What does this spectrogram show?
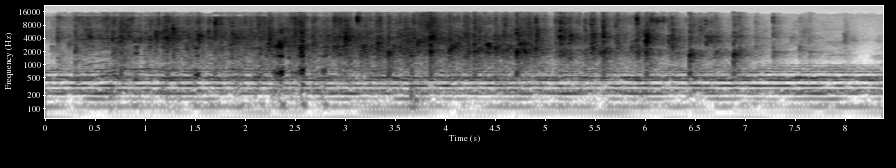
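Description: Sustained audience applause, a dense, even wash of many hands clapping for about eight seconds at steady loudness, with a low, steady tonal hum running underneath.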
